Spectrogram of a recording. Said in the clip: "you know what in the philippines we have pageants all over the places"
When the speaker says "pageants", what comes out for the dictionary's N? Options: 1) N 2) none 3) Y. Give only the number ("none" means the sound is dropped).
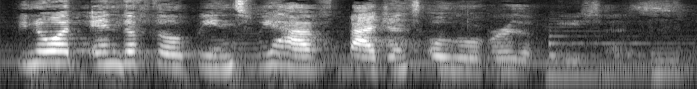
2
